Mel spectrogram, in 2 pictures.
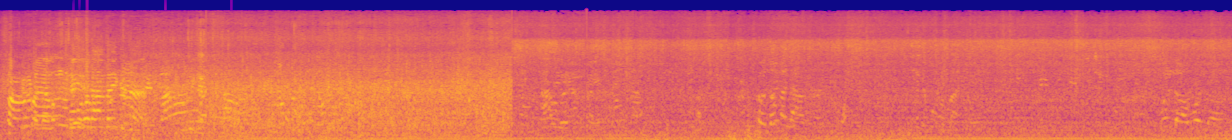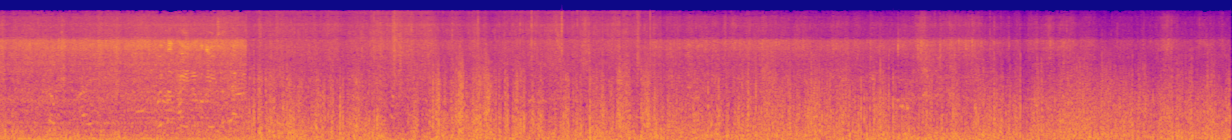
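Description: Outrigger boat's engine running with a steady low hum, with wind rushing over the microphone and water noise. The engine hum fades out after about the first half, leaving wind and water.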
